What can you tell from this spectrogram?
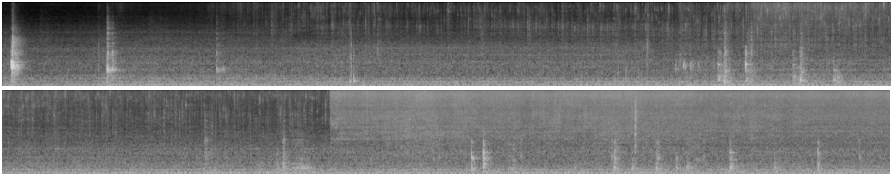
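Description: A few knocks of a wooden spoon against a stainless steel pot while fat heats. About twenty seconds in, diced onions go into the hot fat and a loud sizzle starts suddenly, with the spoon stirring and tapping the pot through it.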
